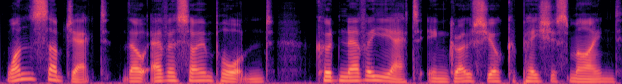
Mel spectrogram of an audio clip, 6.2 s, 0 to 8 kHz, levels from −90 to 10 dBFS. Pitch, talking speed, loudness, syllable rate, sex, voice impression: 120 Hz, 125 wpm, -19 LUFS, 3.9 syllables/s, male, masculine, adult-like, slightly halting, cool, intellectual, slightly mature, slightly sweet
